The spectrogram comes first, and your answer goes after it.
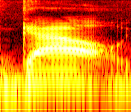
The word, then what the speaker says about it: Cao: much welcome back to collaboration with Congressman Joseph gal did I pronounce it right you pronounce it very the pronunciation is gal you know I know that a lot of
